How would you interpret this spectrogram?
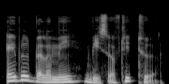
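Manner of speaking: plain reading voice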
